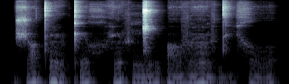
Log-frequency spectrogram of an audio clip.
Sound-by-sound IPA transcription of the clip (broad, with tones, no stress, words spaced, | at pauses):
ʃɒ˩˧˩tʼẽ˧˩˧ɭkʼe˩˧˩xʷhẽ˩˧˩f ŋ͡ǁi˩˧˩ʔɒ˧˩˧væ̃˩˧˩v di̤˩˧˩xo˧˩˧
